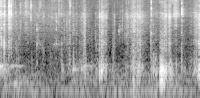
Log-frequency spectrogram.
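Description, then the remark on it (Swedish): Crisp biting and crunching of a filled sandwich biscuit taken from a bowl, with repeated sharp crackly bursts of chewing over about four seconds and no talking. “Eh, du har eh, kex i den andra skålen också, en annan sort.”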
